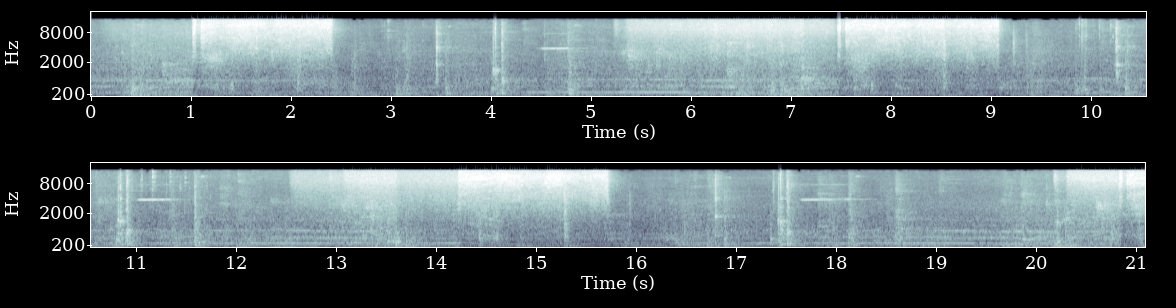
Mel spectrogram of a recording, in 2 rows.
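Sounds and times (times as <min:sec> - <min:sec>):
machine hum: 0:00.0 - 0:21.0
machine clanks and knocks: 0:00.3 - 0:21.0
compressed air hissing: 0:01.0 - 0:02.5, 0:05.3 - 0:09.2, 0:12.6 - 0:15.8.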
